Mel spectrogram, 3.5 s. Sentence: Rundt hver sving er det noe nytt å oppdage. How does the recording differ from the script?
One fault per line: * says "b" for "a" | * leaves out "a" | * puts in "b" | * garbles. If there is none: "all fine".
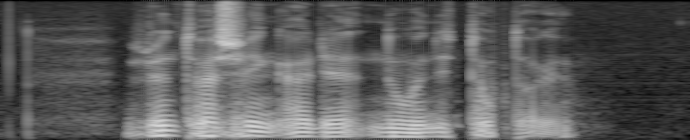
all fine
